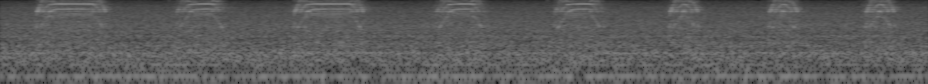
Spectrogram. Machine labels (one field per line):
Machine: slide rail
